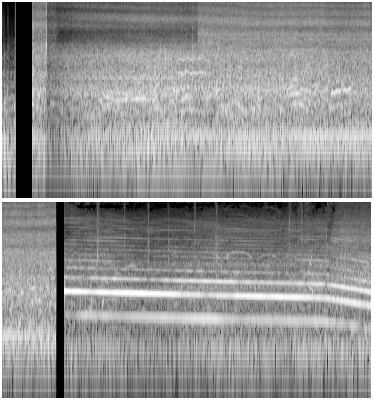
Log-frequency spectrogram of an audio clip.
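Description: A John Deere farm tractor's engine running steadily as it drives past, with crowd voices over it. After a cut, a fire truck's siren sounds one long tone that slowly falls in pitch.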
